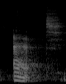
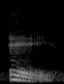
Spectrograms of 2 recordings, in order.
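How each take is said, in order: First: ET as "et", T heard; wrongly sounded T. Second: ET as "ay"; silent T. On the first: Teacher showing the mistake to avoid, sounded T. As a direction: say ET with a final T, softer. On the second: Teacher giving the word for and, silent T. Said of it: "The French word for and is pronounced". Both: Shown as a demonstration.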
